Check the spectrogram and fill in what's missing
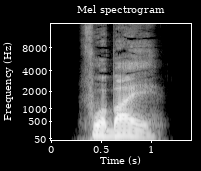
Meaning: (adjective) over, past, up (of time); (adverb) past
- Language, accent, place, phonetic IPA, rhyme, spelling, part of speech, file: German, Germany, Berlin, [foːɐ̯ˈbaɪ̯], -aɪ̯, vorbei, adjective / adverb, De-vorbei.ogg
